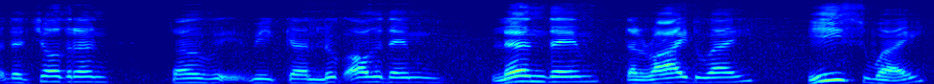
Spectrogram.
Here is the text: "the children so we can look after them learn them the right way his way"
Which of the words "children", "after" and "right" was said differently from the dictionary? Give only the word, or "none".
after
